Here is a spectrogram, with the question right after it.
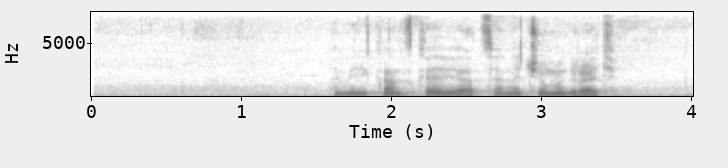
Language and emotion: Russian, neutral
